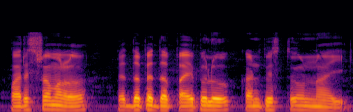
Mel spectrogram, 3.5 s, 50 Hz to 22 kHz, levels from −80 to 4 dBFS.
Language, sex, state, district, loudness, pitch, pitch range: Telugu, male, Telangana, Mahabubabad, -18 LUFS, 105 Hz, 100-110 Hz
